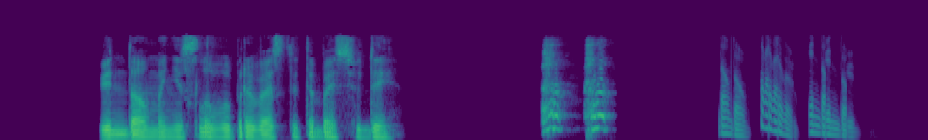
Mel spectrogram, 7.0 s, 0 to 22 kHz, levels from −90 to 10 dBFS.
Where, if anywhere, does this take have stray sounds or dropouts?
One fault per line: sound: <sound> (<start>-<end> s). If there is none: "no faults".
sound: throat clearing (4.1-4.6 s)
sound: chirp (5.4-6.5 s)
